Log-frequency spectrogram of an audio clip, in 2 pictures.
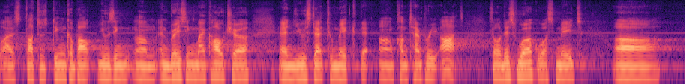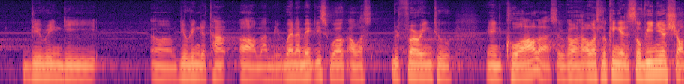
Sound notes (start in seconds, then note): none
